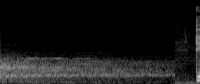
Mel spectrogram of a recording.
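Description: Fading tail of an electronic intro sound effect, a swelling tone that dies away steadily over about two seconds.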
